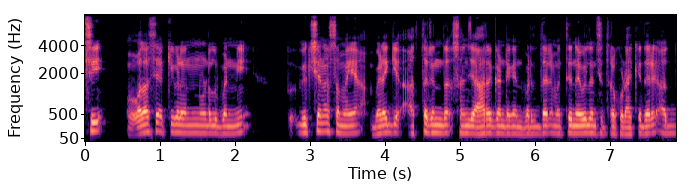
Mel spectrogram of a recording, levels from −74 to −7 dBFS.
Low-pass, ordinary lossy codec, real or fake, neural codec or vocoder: none; none; real; none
